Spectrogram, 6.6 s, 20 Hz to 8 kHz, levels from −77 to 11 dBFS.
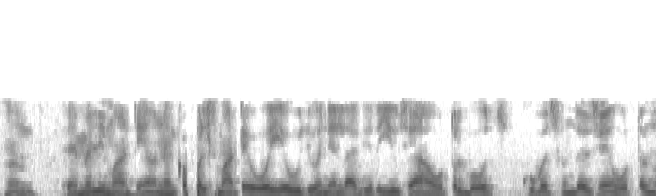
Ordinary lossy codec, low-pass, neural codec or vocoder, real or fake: AAC, 16 kbps; 7.2 kHz; none; real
